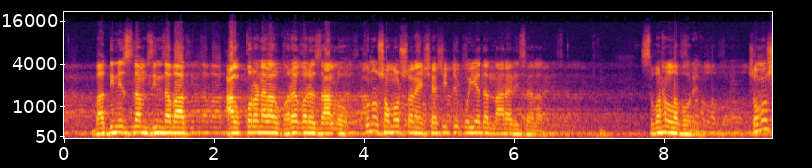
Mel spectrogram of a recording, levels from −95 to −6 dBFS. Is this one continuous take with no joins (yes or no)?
yes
